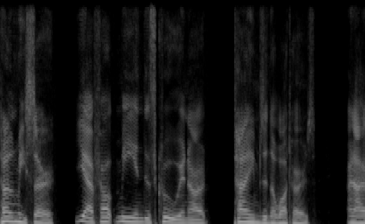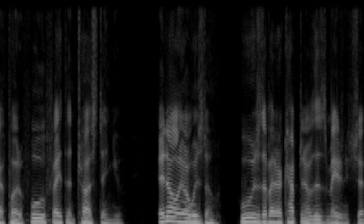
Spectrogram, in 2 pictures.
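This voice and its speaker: A put-on character voice, raspy and at a middle pitch, moves at a moderate pace. The recording is very clean with a silent background. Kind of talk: old-style pirate speech. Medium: read story. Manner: menacing, gloating.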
